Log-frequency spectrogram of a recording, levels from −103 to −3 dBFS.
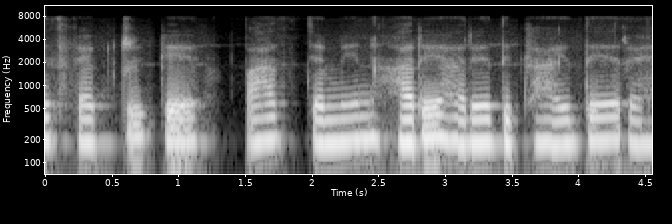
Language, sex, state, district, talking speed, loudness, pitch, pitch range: Hindi, female, Jharkhand, Palamu, 120 wpm, -17 LUFS, 180 Hz, 175-190 Hz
